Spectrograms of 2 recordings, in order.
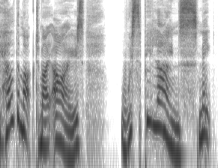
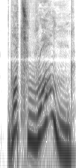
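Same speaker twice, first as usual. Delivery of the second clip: breathless worry; 4 semitones higher than usual. A narrator's reading. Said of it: "I repeated breathlessly".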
